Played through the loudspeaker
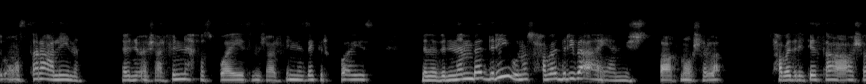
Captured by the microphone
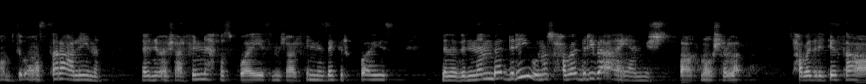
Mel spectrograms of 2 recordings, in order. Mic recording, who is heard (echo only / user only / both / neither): echo only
